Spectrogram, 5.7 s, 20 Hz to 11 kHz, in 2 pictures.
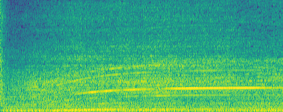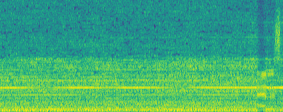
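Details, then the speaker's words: Sportsman GEN2000I 2200W inverter generator in economy mode, portable vacuum (2.6 A at 120 V) switched on: engine note climbs smoothly within a second as load comes on, then RPM drops back; healthy load response. "generator ramped up over the vacuum but as you hear the RPMs go back down"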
